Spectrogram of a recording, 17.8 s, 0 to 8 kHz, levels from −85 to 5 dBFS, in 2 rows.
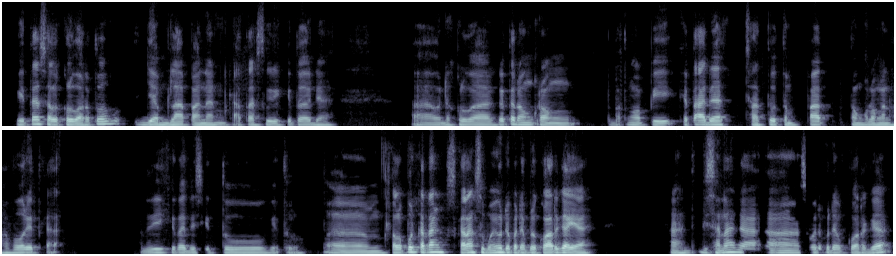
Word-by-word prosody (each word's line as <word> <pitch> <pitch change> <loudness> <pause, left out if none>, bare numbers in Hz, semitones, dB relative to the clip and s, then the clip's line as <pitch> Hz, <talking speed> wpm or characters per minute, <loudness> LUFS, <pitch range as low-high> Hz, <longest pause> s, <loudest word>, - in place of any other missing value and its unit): kita 115 +4 0
selalu 115 -6 +3
keluar 110 -1 +5
tuh 170 +2 0 0.3
jam 110 -2 +3
20:00-an 105 0 0
ke - - -23
atas, 105 -1 -5
jadi 110 -2 0
kita 110 +1 -5
udah, 100 -1 -5 0.9
eee, 110 0 -6
udah 110 - -6
keluar, 110 -1 0
kita 120 +2 -2
nongkrong 115 -2 -1 0.5
tempat 105 -1 -15
ngopi. 110 0 -2 0.2
Kita - - -3
ada 120 - +4 0.3
1 105 +3 -2
tempat 110 +1 -2 0.2
tongkrongan 105 -1 -2
favorit, 110 +3 +1
Kak. - - -10 0.8
Jadi 110 +2 -1
kita 110 0 -1
di 110 - -3
situ, 105 -1 -2
gitu. 105 0 -10 0.2
Mmm, 110 -3 -2
kalaupun 110 +8 +5
kadang 155 +2 +7
sekarang 135 - +5
semuanya 130 0 +3
udah - - -3
pada 115 -1 +4
berkeluarga, 115 +3 +6
ya. 100 -2 +5 0.9
Nah, 105 -1 -2
di 120 +2 -9
sana, 140 +5 +2
Kak 125 -3 0
heeh, 120 0 0
semua - - -8
udah - - -14
pada 115 - +1
berkeluarga, 110 +4 +2
110 Hz, 160 wpm, -23 LUFS, 105-115 Hz, 0.9 s, kadang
